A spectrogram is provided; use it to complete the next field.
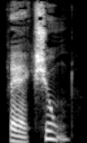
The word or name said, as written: reaktion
